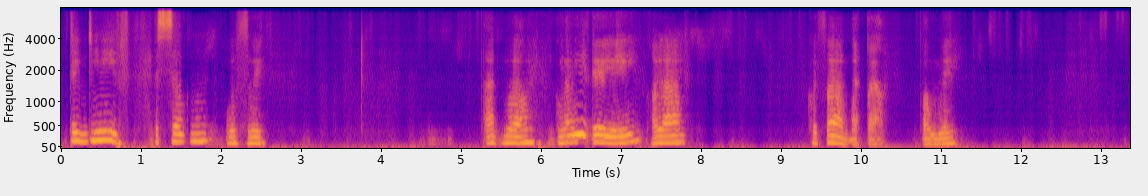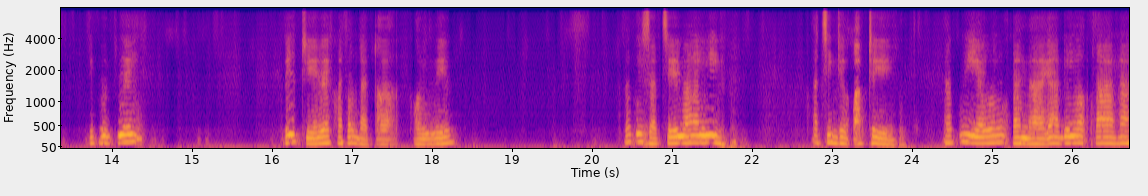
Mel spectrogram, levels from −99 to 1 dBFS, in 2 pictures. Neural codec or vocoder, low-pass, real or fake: codec, 16 kHz, 0.5 kbps, FreqCodec, smaller model; 7.2 kHz; fake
